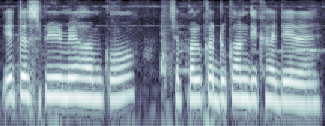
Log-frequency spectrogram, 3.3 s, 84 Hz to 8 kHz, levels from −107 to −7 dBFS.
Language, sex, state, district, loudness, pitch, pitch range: Hindi, female, Arunachal Pradesh, Longding, -16 LUFS, 230 Hz, 225-245 Hz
